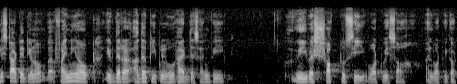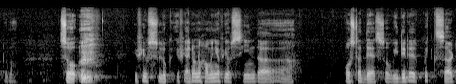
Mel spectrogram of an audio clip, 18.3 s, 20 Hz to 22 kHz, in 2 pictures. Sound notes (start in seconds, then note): 10.7 clears throat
